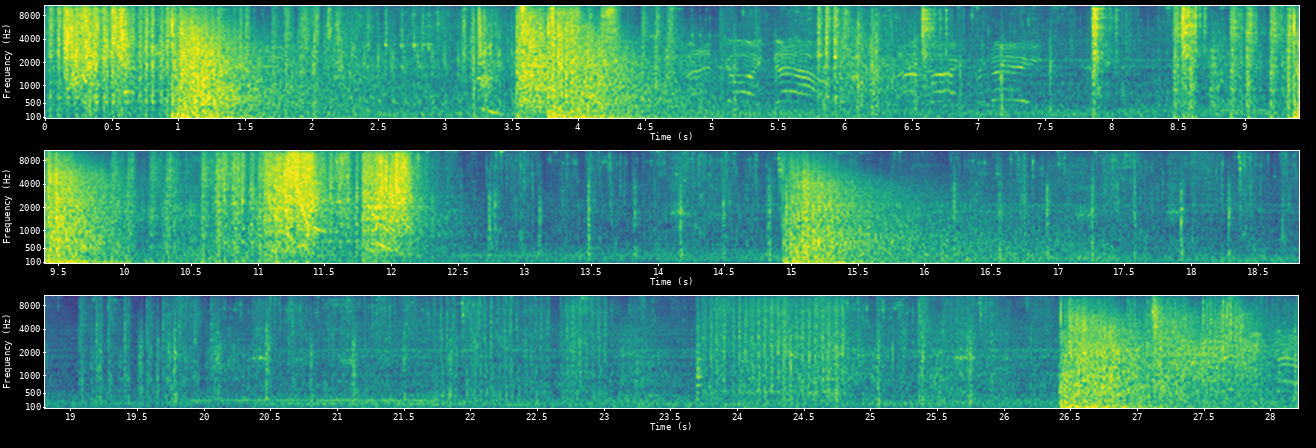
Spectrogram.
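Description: Gunshots fire in loud bursts, ringing out in an echoing space.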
